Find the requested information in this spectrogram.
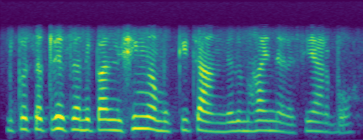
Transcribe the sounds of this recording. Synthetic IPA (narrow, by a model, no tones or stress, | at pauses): lupasɐtɾesɐnipallisiŋamukːit͡ʃaŋdadumɦajnɐɾasijaɾbɔ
